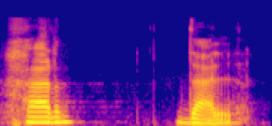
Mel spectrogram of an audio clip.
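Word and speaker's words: חרדל: Elohim, y la mostaza en hebreo se dice hard dal. Sí, eso también se escribe como mustum, que significa mosto.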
